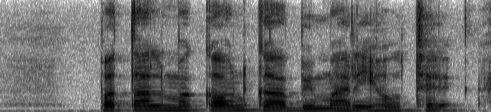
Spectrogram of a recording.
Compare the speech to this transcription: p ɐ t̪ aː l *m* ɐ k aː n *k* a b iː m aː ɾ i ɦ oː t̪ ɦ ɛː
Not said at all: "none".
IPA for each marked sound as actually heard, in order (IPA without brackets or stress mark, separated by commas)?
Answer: m, k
